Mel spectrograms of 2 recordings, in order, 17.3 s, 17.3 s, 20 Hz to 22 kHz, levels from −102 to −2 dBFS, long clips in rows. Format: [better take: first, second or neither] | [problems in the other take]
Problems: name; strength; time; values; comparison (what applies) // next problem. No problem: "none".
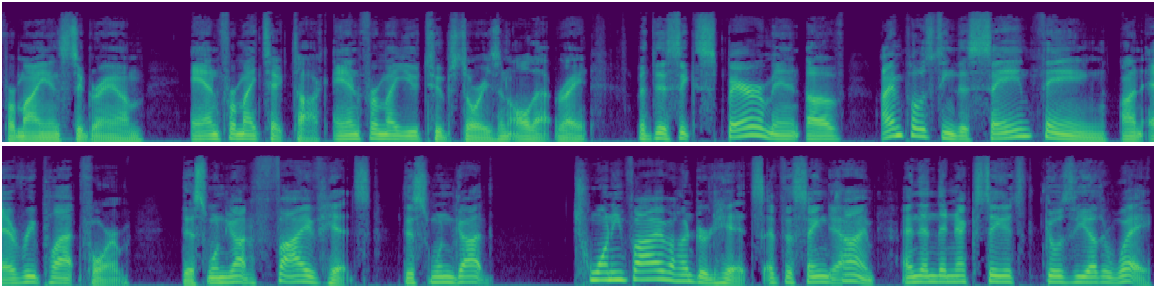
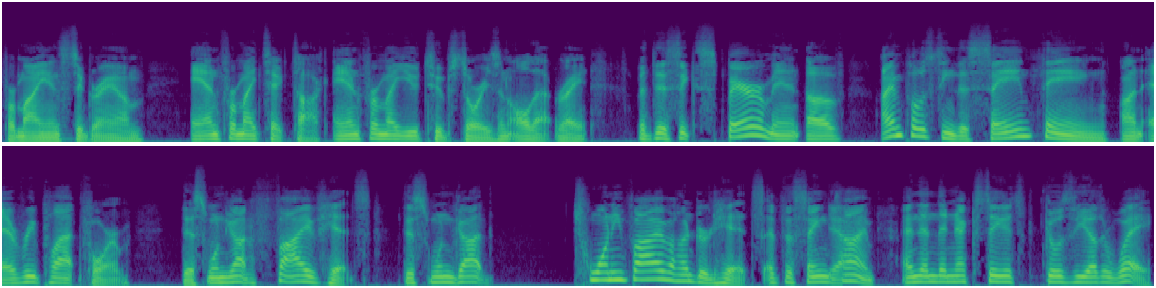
first | muffled; slightly; fading above 3.5 kHz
